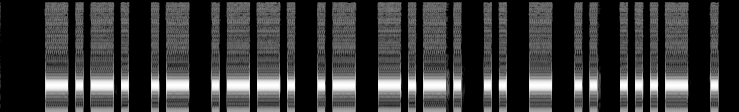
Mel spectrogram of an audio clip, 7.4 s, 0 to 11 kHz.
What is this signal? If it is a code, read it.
Morse code, heard as a keyed tone, about 16 wpm, 800 Hz. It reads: CAPACITIVE
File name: Technical Subjects / Technical Subjects-mp3s / XC @15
